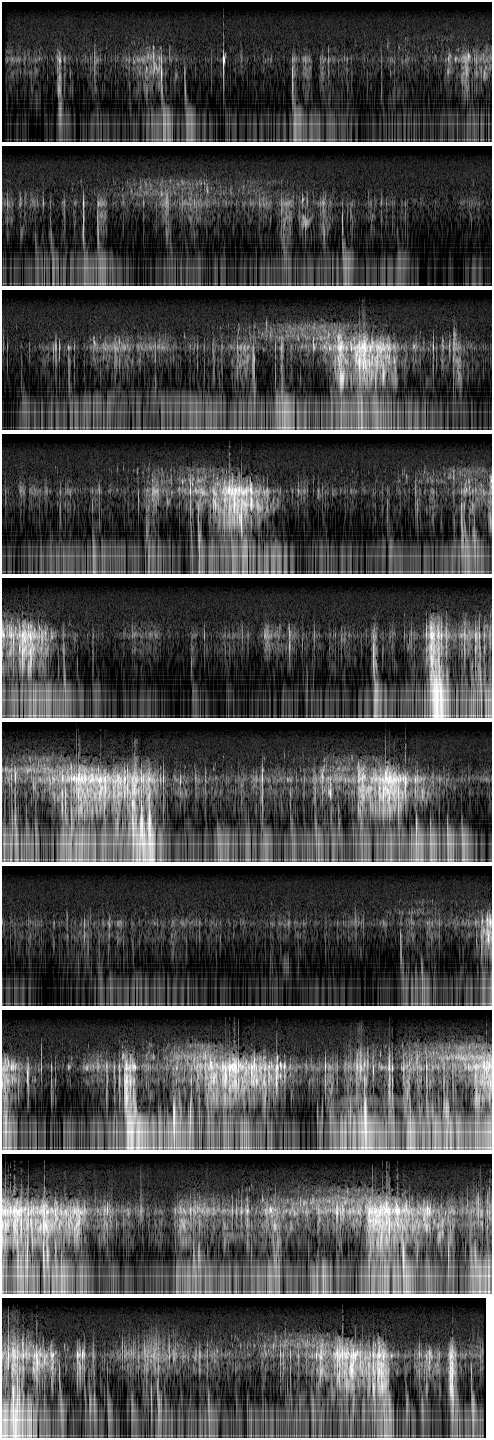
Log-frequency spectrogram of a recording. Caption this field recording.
Recording made with a contact microphone under the stones of the beach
